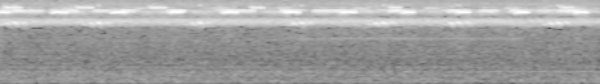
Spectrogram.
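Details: Crickets and other nocturnal insects on a warm, humid Midwestern summer night; a dense high-pitched chorus of pulsing chirps, about two pulses each second, layered in several bands over faint low background hum.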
